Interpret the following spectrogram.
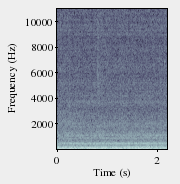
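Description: A steady low rumble with a faint, even hum in it: constant background noise with no change through the pause.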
